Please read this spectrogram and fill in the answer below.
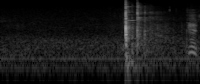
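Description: A golf driver striking a teed golf ball: a single sharp crack a little over a second in, with a short ring after it.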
